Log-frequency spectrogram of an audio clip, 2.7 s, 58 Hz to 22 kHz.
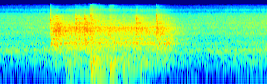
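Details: Rebuilt Yamaha YFM225 ATV first start attempt after rebuild: starter whirs and churns about a second without firing, then stops; engine cranks but won't start; oil system later primed before retrying.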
